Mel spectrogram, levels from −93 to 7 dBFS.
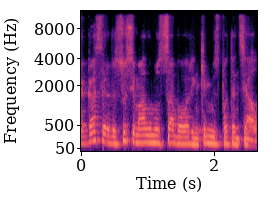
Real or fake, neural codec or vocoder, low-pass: real; none; 10.8 kHz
